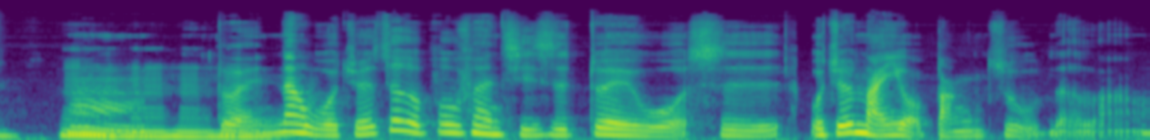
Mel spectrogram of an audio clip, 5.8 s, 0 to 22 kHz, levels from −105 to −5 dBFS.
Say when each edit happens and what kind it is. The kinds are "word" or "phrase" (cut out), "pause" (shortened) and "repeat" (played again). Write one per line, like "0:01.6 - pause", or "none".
0:04.0 - pause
